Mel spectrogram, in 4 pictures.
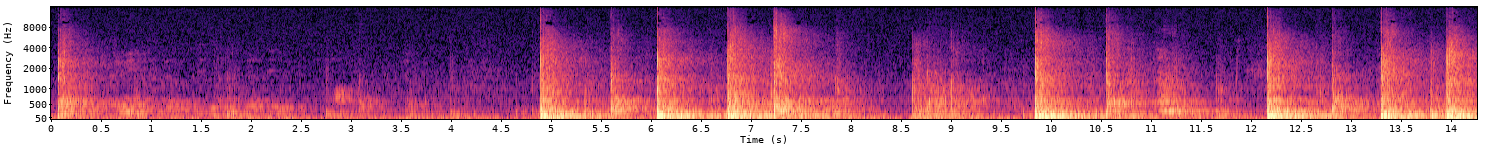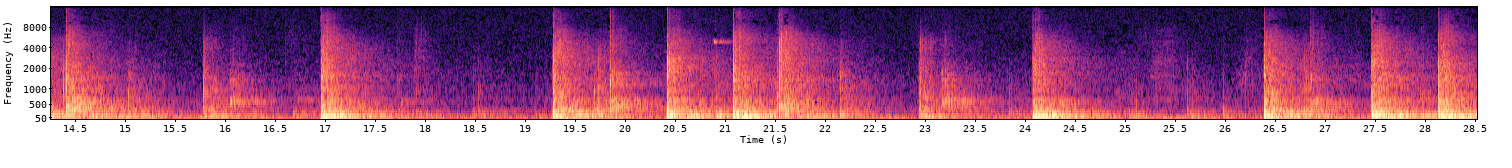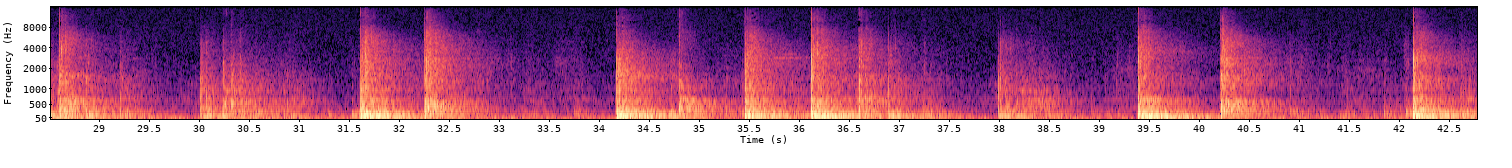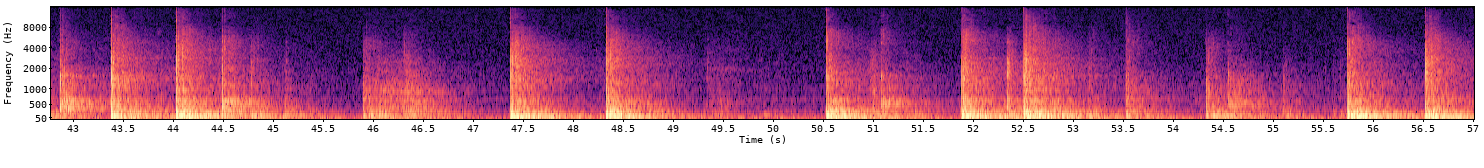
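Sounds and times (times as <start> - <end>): basketball bouncing on hardwood: 4.8 - 8.0, 9.8 - 11.0, 11.6 - 16.3, 16.9 - 17.8, 19.2 - 24.8, 26.4 - 29.4, 30.0 - 32.8, 34.2 - 37.4, 39.4 - 41.0, 42.0 - 46.4, 47.4 - 49.0, 50.5 - 57.0.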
